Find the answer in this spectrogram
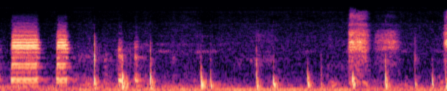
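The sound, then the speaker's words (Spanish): A Ferrari car horn honks twice in quick succession, loud, followed by a scatter of sharp clicks and knocks and a brief hissy burst. “un auto! Mm, ¡No necesitaste una pista!”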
